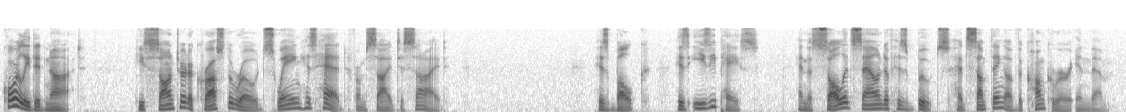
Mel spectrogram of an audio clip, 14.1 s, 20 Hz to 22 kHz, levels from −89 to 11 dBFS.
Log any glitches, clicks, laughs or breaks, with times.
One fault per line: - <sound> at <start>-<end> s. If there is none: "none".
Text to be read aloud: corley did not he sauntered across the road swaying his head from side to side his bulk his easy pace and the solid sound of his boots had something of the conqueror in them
none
